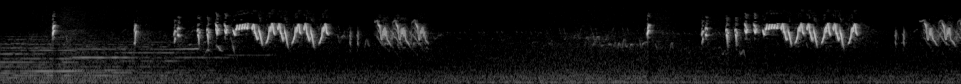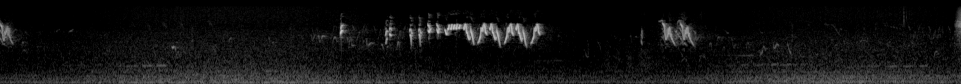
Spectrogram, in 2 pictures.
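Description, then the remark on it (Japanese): A single small bird, a Middendorff's grasshopper warbler about 15 cm long, sings from bamboo-grass thickets beside a cattle pasture. Its song is short bright phrases of rapid chirping notes repeated about every five seconds, clear, with quiet gaps between songs and no talking. “そのクマ熊サの茂みあたりで先ほどから1羽の小さな鳥がさえずっています”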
